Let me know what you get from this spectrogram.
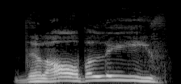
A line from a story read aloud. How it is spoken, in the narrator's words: Coggins cried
